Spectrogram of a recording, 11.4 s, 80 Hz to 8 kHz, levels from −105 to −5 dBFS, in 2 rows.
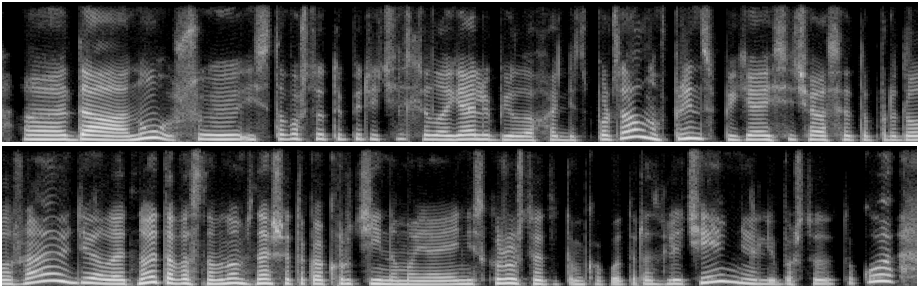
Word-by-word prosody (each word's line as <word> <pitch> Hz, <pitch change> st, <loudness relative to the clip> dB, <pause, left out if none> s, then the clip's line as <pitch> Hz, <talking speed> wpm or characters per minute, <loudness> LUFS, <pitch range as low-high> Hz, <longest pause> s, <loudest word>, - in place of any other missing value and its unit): Э, 240 Hz, -1 st, +4 dB
да, 220 Hz, -3 st, +6 dB
ну 285 Hz, +2 st, +3 dB
ш 255 Hz, -, -6 dB, 0.2 s
из 235 Hz, -2 st, -5 dB
того, 260 Hz, +1 st, -3 dB
что 265 Hz, +1 st, -5 dB
ты 255 Hz, +1 st, -9 dB
перечислила, 250 Hz, -1 st, -5 dB
я 240 Hz, +2 st, +3 dB
любила 215 Hz, -4 st, -1 dB
ходить 205 Hz, -1 st, -9 dB
в -, -, -25 dB
спортзал, 315 Hz, -, +1 dB
но 285 Hz, -, +2 dB
в -, -, -11 dB
принципе 280 Hz, -5 st, 0 dB
я 230 Hz, +1 st, 0 dB
и 225 Hz, -, +1 dB
сейчас 230 Hz, -2 st, -4 dB
это 215 Hz, -1 st, -5 dB
продолжаю 220 Hz, -, 0 dB
делать, 230 Hz, -6 st, +2 dB
но 275 Hz, +4 st, +5 dB
это 260 Hz, -5 st, +4 dB
в -, -, -2 dB
основном, 230 Hz, +3 st, +2 dB
знаешь, 240 Hz, +1 st, +1 dB
это 235 Hz, 0 st, -3 dB
как 220 Hz, -1 st, -1 dB
рутина 220 Hz, -2 st, 0 dB
моя. 190 Hz, 0 st, -1 dB
Я 200 Hz, -, -1 dB
не 210 Hz, +1 st, 0 dB
скажу, 245 Hz, +4 st, +1 dB
что 220 Hz, -1 st, -1 dB
это 195 Hz, -1 st, -9 dB
там 195 Hz, -, -7 dB
какое-то 200 Hz, -1 st, -8 dB
развлечение, 230 Hz, -, -2 dB
либо 210 Hz, -2 st, -6 dB
что-то 220 Hz, -1 st, -6 dB
такое. 360 Hz, +1 st, 0 dB
230 Hz, 225 wpm, -24 LUFS, 215-255 Hz, 0.2 s, да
